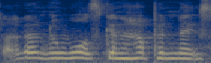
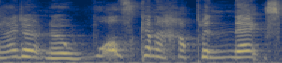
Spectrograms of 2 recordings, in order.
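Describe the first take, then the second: First: It sounds fearful and anxious. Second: It sounds excited and eager.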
